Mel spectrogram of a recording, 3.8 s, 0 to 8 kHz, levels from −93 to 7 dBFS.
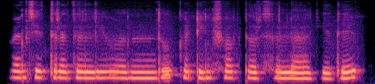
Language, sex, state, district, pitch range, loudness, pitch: Kannada, female, Karnataka, Bidar, 215-230 Hz, -14 LUFS, 220 Hz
